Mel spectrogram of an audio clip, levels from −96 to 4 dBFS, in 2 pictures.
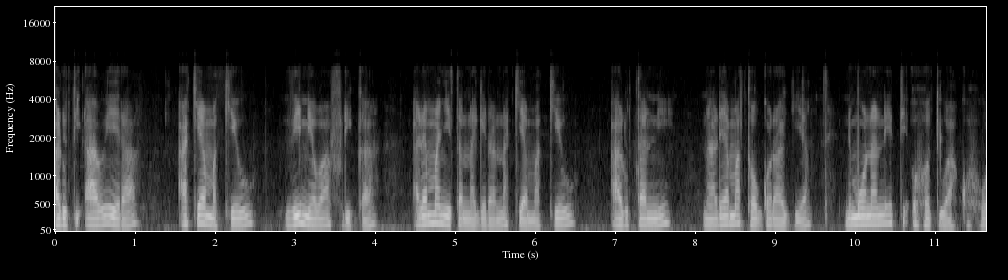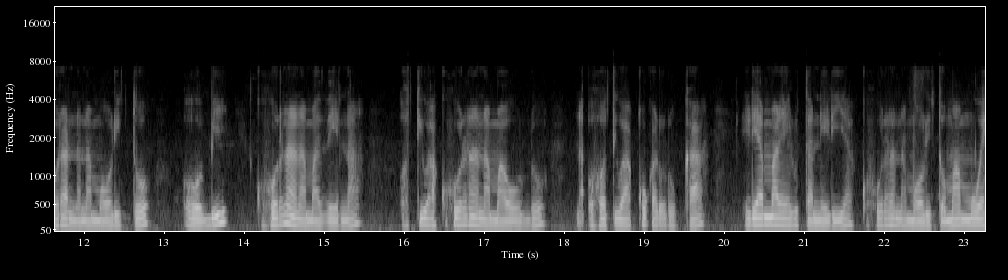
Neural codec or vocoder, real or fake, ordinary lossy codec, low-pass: none; real; Opus, 24 kbps; 7.2 kHz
